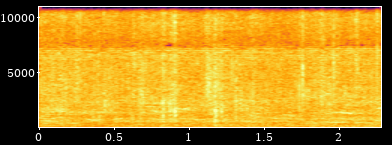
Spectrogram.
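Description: Indistinct background chatter of several people talking at outdoor tables, over a low steady hum of ambient noise.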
